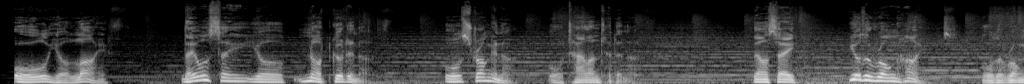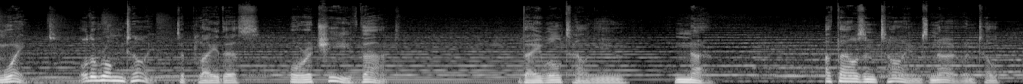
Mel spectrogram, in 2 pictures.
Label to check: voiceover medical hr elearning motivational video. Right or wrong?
Right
